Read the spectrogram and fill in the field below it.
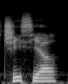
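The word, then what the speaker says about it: Chixia: Okay, since Yangyang, Baija, and Zhezhe are pronouncing her name as Chisia, I'm going to go with that version.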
